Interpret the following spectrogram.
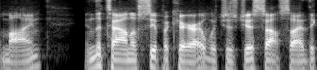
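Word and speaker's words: Zipaquirá: And Zipaquira is spelled Zipaquira, but it's pronounced Zipaquira.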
